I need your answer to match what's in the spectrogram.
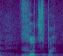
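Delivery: "chutzpah" with a guttural KH from the back of the throat; throaty CH. Shown as a demonstration. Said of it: "hit this at the back of your throat".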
